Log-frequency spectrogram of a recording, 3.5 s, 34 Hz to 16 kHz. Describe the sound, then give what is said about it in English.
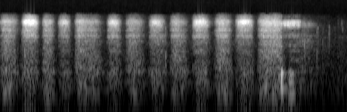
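Rapid, shallow breaths drawn into the chest with a tightened belly, many short airy pulses in a steady rhythm that fade out at the end. “If you want to feel anxious, tighten your belly and breathe into your chest 5 times.”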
